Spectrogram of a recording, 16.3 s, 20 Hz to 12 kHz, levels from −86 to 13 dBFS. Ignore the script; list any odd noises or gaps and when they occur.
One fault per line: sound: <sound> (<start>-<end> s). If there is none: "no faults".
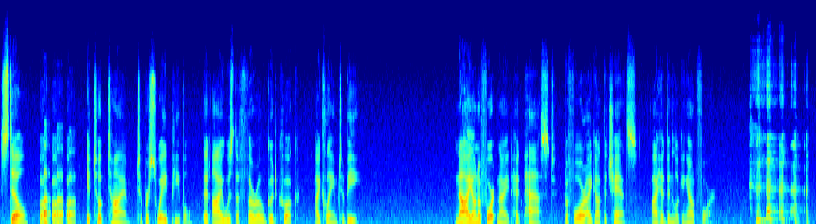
sound: laugh (0.8-1.5 s)
sound: laugh (15.0-16.2 s)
